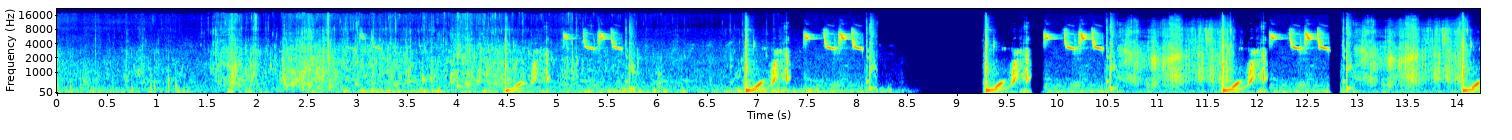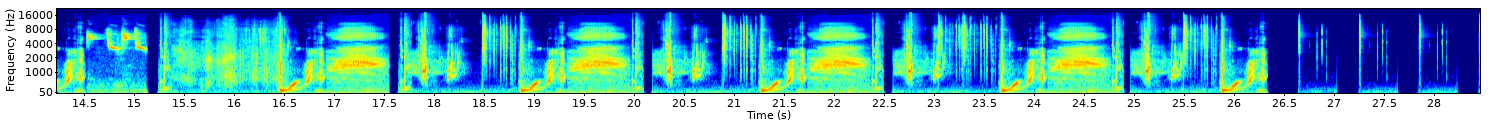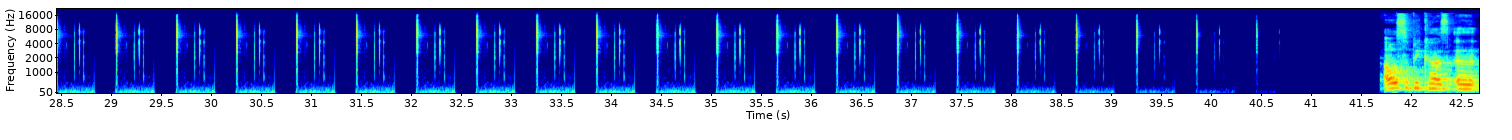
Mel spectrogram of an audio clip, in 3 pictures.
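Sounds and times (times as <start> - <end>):
Danube Island wetlands ambience: 0.0 - 8.3, 9.3 - 26.4
speech: 41.8 - 42.6.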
